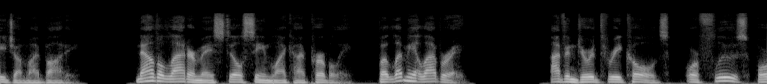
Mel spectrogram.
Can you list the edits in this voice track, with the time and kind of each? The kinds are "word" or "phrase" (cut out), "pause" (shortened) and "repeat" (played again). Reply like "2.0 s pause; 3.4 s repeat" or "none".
none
